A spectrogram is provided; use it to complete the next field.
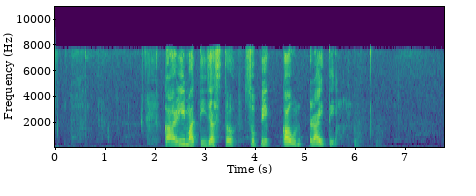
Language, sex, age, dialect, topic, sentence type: Marathi, female, 25-30, Varhadi, agriculture, question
